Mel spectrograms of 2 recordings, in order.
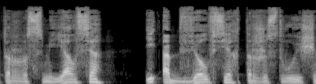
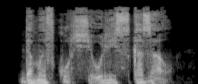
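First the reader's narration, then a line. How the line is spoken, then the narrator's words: Soft gentle voice. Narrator (Russian): мягко сообщил дух зимы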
